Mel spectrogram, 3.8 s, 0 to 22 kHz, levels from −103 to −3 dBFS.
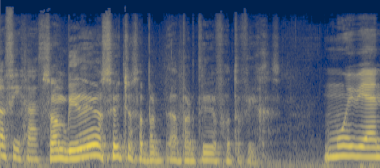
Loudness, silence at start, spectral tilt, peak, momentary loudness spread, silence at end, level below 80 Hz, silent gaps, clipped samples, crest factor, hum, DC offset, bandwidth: -22 LUFS; 0 s; -6 dB/octave; -6 dBFS; 19 LU; 0 s; -48 dBFS; none; under 0.1%; 16 dB; none; under 0.1%; 18 kHz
